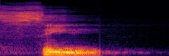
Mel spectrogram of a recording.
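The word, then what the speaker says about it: שׂ: derecha es Shin, y si te encuentras arriba un punto a la izquierda es Sin, pues ahí encontramos a Sara, porque Sara se escribe así, con esa letra.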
